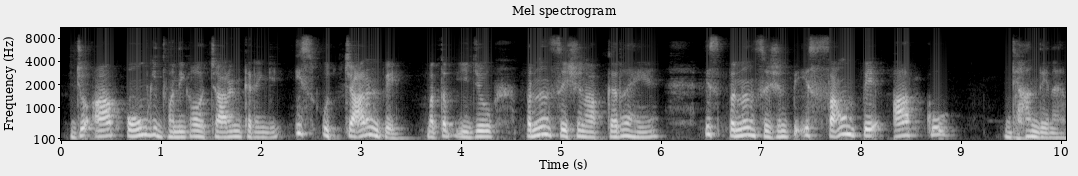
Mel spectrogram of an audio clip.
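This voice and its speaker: This man's voice sits on the high side and carries a dark tone as he gives step-by-step meditation guidance. Patient and coaxing, he repeats himself and keeps asking "theek hai" to check on the listener, all captured in dull lo-fi audio.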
